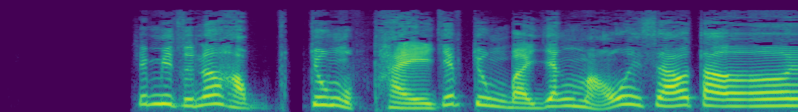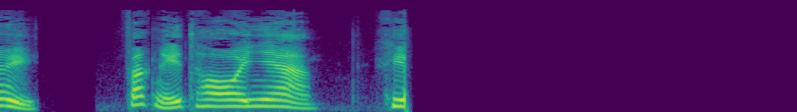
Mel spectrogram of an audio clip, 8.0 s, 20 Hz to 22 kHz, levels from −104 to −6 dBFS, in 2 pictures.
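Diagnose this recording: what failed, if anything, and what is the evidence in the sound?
Short stalls from late packets point to the network and jitter buffer. Right after "giống như tụi nó", sounds hang at 1.27, 1.33 and 1.44 s for 34, 51 and 78 ms. After "mẫu hay sao ta", two more stall at 3.70 and 3.96 s for 43 and 57 ms. The receiver stretched the last audio while waiting. Nothing is lost.

An audio dropout to silence starts at 6.01 s and lasts to the end. The sound cuts off mid-flow. The gap is silent, with no room tone. The likely cause is a lost input at the capture stage while the recorder kept writing silence.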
